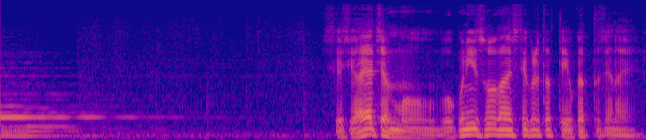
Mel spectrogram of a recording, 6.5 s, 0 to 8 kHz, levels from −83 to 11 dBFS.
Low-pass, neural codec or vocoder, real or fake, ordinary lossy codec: 7.2 kHz; none; real; MP3, 64 kbps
